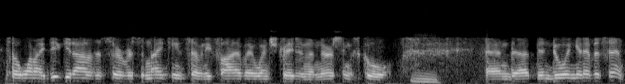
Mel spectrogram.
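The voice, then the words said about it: Massachusetts accent. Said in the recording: “for those who can't pick up your accent, you're from Massachusetts ... we hear it coming through, absolutely”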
